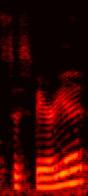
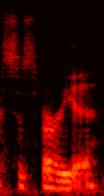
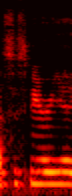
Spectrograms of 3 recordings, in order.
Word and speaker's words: Suspiria: in 1977 it's called Suspiria I want to say it like cespuria susporia no Suspiria Suspiria I think it's Suspiria I read a lot of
